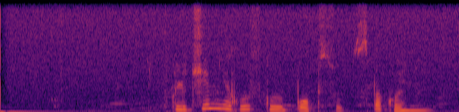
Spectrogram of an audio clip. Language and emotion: Russian, neutral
